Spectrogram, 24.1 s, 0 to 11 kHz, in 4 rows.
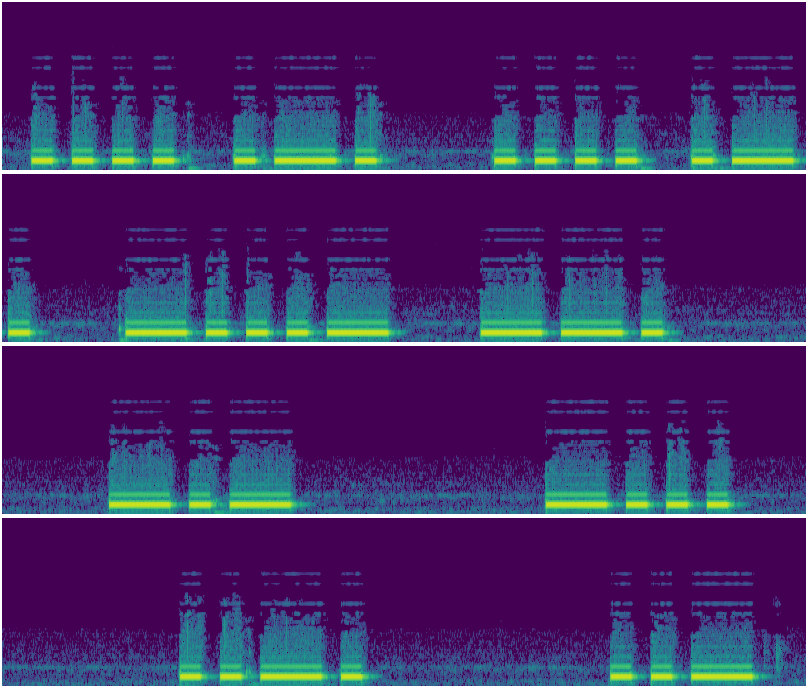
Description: Morse code, heard as a keyed tone, about 8 wpm, 650 Hz. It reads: HR HR <BT> G K B F U
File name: jh8cbh / 2022cw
